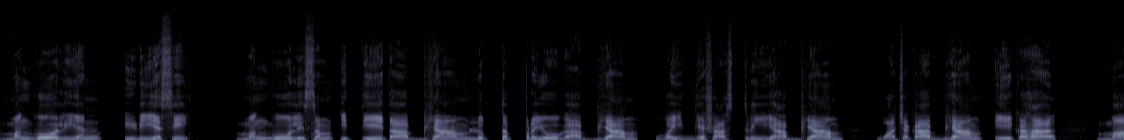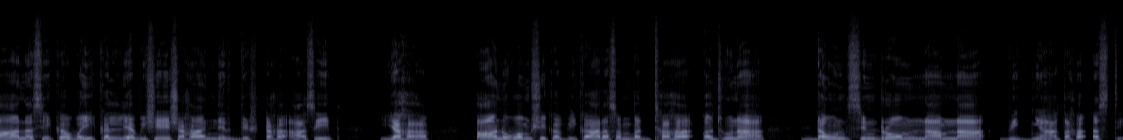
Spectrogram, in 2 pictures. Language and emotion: Sanskrit, neutral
